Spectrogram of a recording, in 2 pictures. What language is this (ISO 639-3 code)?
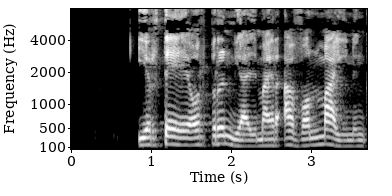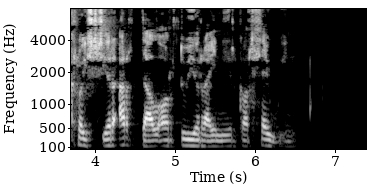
cym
